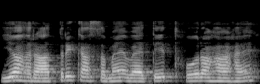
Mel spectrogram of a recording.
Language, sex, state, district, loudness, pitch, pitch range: Hindi, male, Jharkhand, Ranchi, -18 LUFS, 160 Hz, 150-170 Hz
